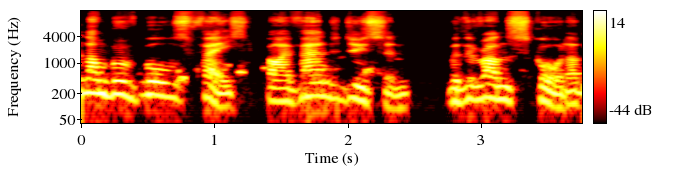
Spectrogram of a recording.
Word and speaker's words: Van der Dussen: I mean, Van Newson, sorry, I can never pronounce his name. You know what I mean? Van der Dussen.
